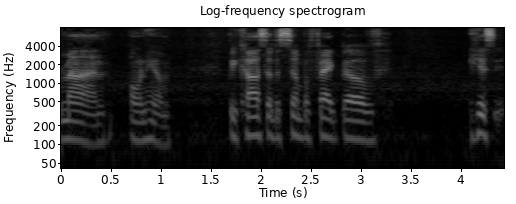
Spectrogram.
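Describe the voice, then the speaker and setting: A man speaks at a very slow pace with a medium pitch and fairly even intonation. His tone is dark and mellow, and somewhat breathy. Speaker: psychic medium / channel host. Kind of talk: intuitive spirit-medium session to camera. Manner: casual, rambling, conversational.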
